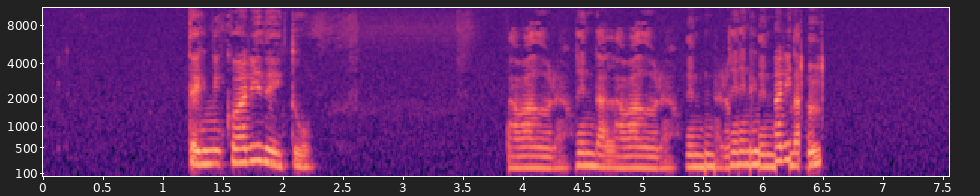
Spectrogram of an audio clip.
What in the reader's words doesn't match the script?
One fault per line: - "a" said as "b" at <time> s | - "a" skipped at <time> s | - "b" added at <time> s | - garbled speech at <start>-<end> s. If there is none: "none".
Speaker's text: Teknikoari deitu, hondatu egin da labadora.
- "hondatu" said as "labadora" at 3.9 s
- garbled speech at 5.4-6.5 s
